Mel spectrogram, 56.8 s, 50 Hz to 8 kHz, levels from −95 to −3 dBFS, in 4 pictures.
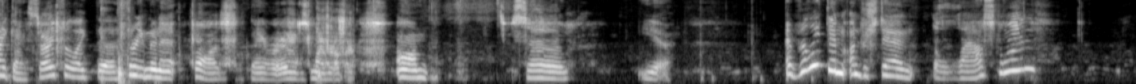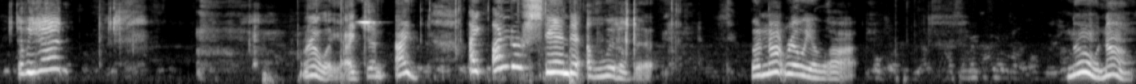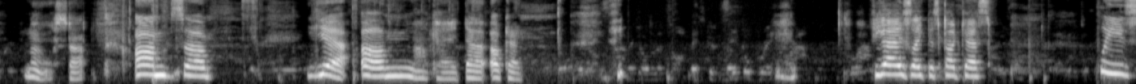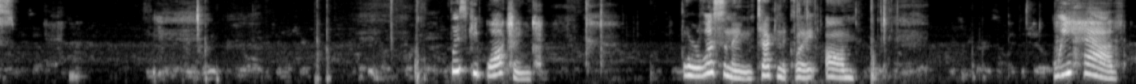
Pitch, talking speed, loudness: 295 Hz, 75 wpm, -19 LUFS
